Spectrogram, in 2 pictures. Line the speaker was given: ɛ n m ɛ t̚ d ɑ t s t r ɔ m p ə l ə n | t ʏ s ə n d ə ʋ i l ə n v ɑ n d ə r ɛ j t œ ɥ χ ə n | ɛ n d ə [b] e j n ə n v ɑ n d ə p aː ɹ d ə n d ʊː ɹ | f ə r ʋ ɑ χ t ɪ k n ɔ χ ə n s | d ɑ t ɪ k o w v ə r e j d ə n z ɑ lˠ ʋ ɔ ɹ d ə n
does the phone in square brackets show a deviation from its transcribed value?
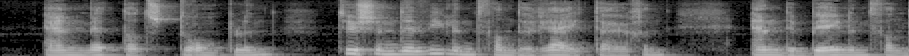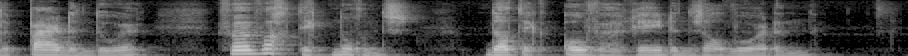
no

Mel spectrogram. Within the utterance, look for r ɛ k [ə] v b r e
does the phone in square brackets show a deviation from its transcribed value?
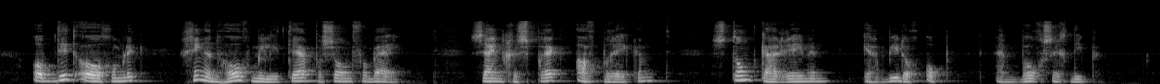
yes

